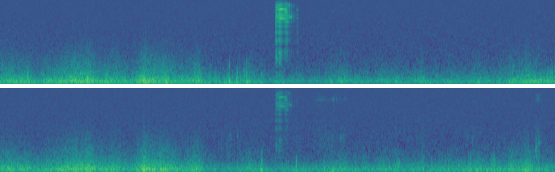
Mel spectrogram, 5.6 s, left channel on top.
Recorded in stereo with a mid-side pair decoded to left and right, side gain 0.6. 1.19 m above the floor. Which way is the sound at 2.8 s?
60° left.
